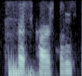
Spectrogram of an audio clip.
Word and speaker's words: Chris Carson: Chris Carson, CHRISCARSON.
